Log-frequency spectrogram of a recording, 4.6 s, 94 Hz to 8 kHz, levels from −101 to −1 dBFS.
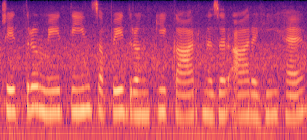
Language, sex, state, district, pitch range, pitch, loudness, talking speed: Hindi, female, Madhya Pradesh, Dhar, 210-235 Hz, 225 Hz, -18 LUFS, 145 wpm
